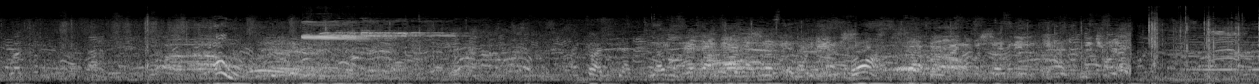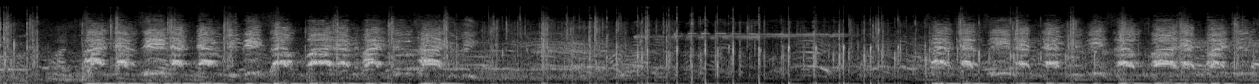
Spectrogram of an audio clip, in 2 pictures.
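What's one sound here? Spectators cheer and shout outdoors, close by and far off.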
